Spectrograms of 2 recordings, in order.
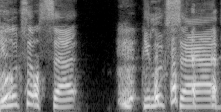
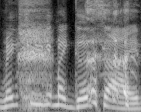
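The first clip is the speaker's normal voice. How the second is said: usual speaking voice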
